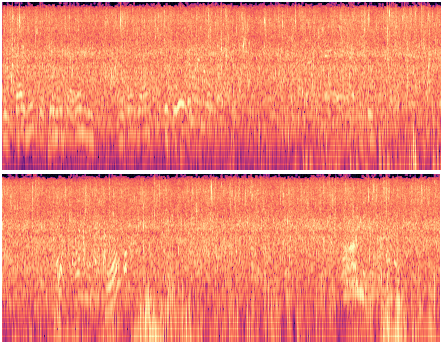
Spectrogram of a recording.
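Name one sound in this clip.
Young women talk and laugh nearby outdoors.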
